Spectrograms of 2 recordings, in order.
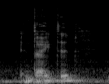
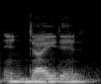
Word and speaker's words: indicted: Indicted? – Yes, indicted. This word doesn't sound like the way it's spelled, so make sure you're careful with that.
